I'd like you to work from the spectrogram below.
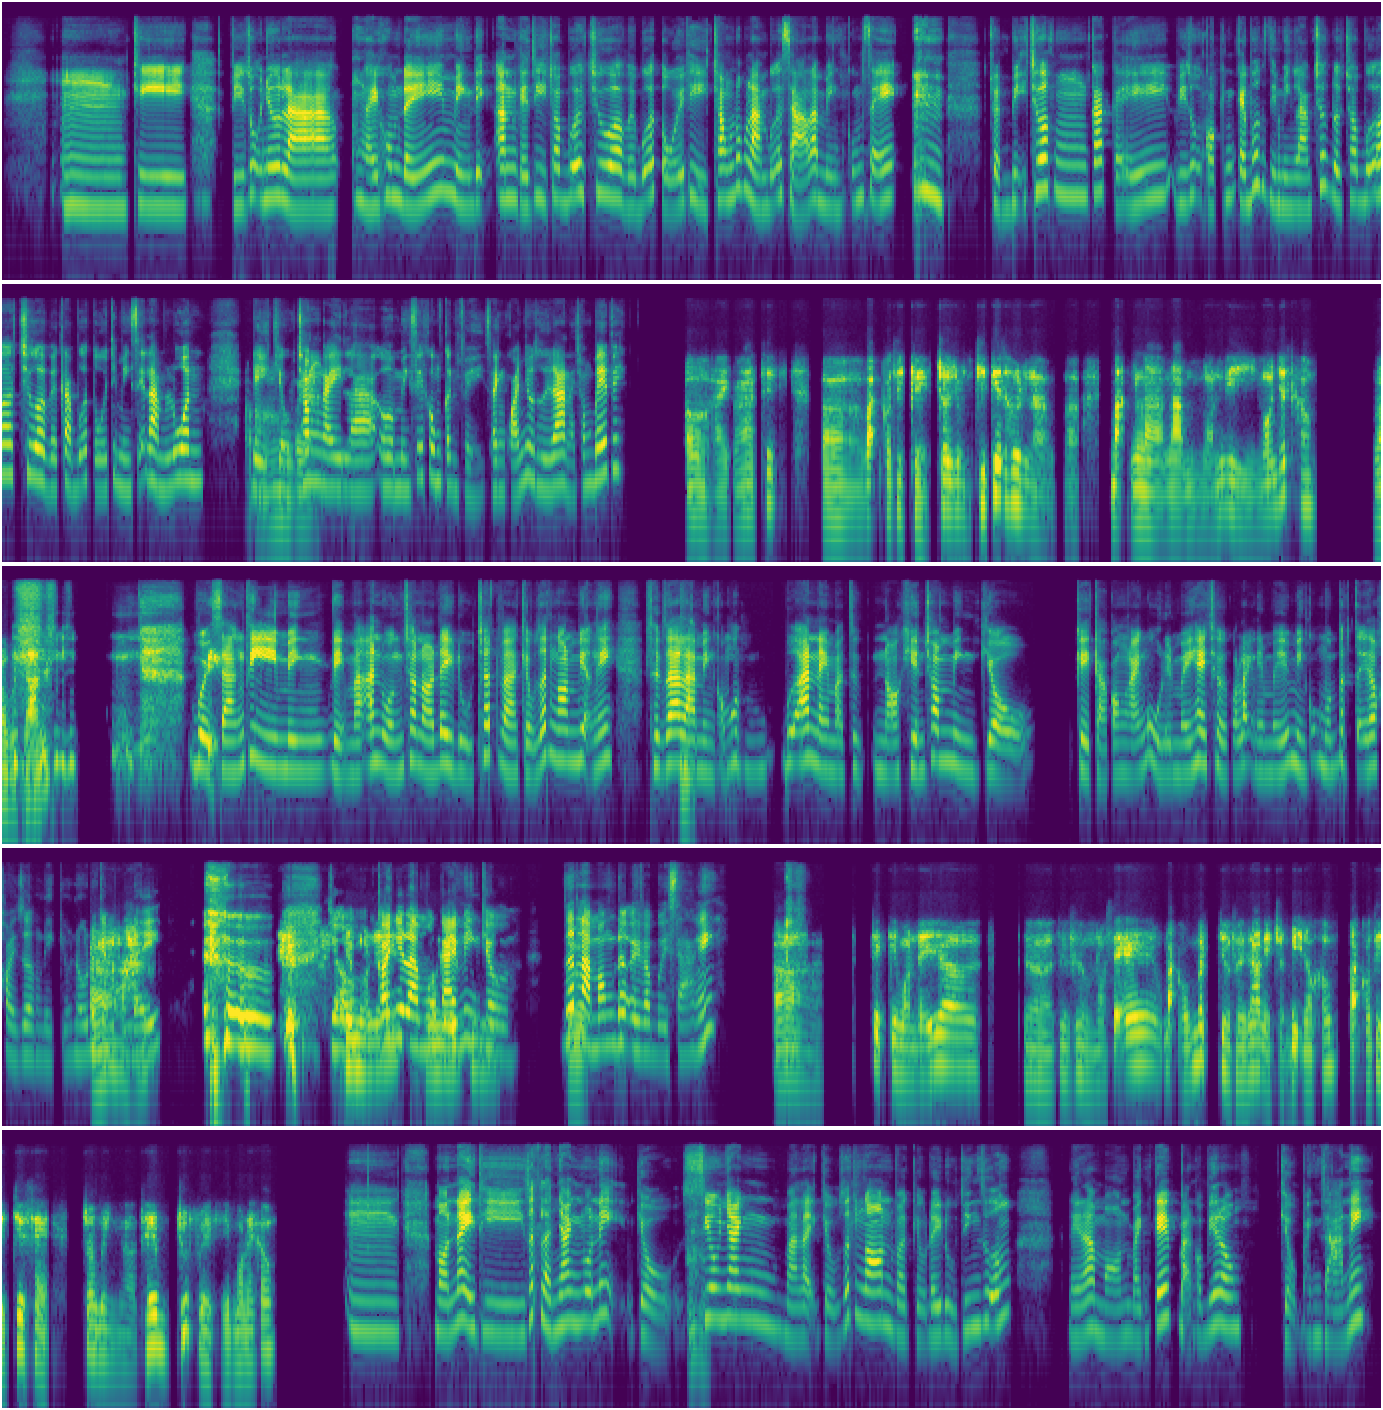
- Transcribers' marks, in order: tapping; throat clearing; throat clearing; "những" said as "cững"; laugh; other background noise; laughing while speaking: "À"; sneeze; laughing while speaking: "Ừ"; throat clearing
- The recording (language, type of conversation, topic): Vietnamese, podcast, Buổi sáng bạn thường bắt đầu ngày mới như thế nào?
- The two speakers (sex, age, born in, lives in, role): female, 25-29, Vietnam, Italy, guest; male, 35-39, Vietnam, Vietnam, host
